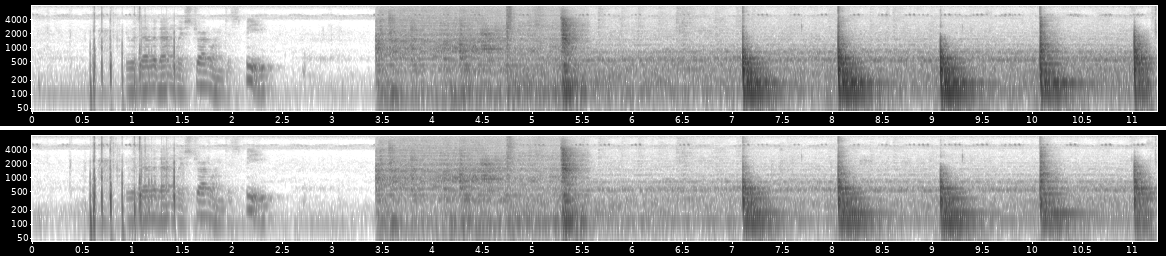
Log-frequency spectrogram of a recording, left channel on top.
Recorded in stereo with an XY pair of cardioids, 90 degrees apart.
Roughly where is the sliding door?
Ahead.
